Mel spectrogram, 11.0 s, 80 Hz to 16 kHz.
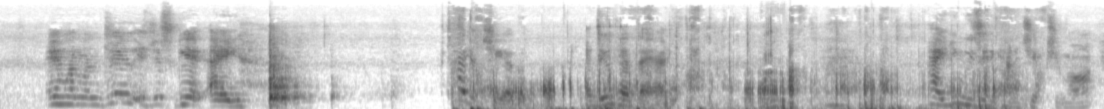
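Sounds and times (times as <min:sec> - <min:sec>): phone handling knocks and rubbing: 0:04.6 - 0:10.4.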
